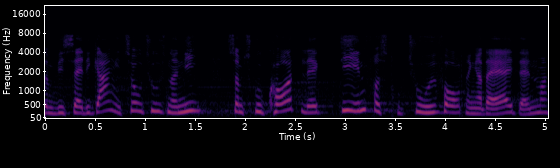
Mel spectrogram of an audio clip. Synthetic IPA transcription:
sɒ̽mʋisæɾ̥iɡ̥ɑ̈ŋ̰it͡sʰo̝̰ːt͡sʰṵːsn̩ɒ̽nḭː | sɒ̽msɡ̥ukʰɒːd̥leɡ̥əd̥ie̝nfʁɑ̈sd̥ʁuɡ̥̚t͡sʰuɐ̰uð̞ˠfɒːd̥ʁeŋɐd̥ɑ̈æɐid̥ænmɑ̈ːɡ̥

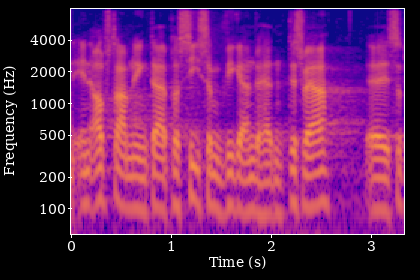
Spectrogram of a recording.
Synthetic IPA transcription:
ne̝nɒ̽b̥sd̥ʁɑ̈m̰ne̝ŋd̥ɑ̈æɐpʰʁɛsḭːsɒ̽mʋiɡ̥æɐnəʋe̝ɦæd̥end̥e̝sʋæɐ | sɒ̽

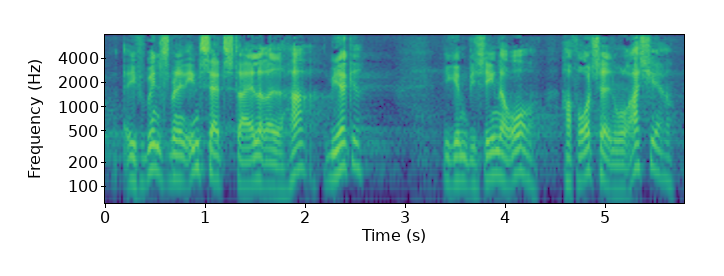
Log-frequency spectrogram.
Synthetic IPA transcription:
ifɒ̽be̝n̰l̩səmed̥ene̝nsæd̥sd̥ɑ̈æləʁɛːð̞̩ˠəɦɑ̈ʋiɐɡ̥ð̩ˠ | iɡ̥en̰m̩d̥ise̝ːnɐːɒ̰ːhɑ̈fɒːt͡sʰɛ̰ːð̩ˠno̝ːnʁɑ̥̈ɕæ̰ːɐ

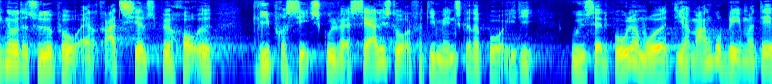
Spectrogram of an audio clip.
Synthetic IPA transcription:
ɡənɔ̽ðˠd̥ɑ̈t͡sʰyːð̞ˠɐpʰɒ̽ʔæd̥ʁad̥sjel̰b̥sb̥e̝hɒ̽ʊ̰ð̞̩ˠ | liːpʰʁɛsḭːsːɡ̥uləʋæːɐsæɐlisd̥o̝ɐ̰d̥fɒ̽d̥imenəsɡ̥ɐd̥ɑ̈b̥o̝ɐ̰id̥i | uðˠsæd̥əb̥o̝ːliɒ̽mʁɔ̽ːðˠɐd̥ihɑ̈mɑ̈ŋəpʰʁo̝b̥le̝̰ːmɐd̥e̝

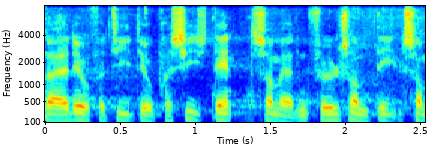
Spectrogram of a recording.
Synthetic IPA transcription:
ɒ̽æɐɾe̝jo̝fɒ̽d̥ḭːd̥e̝jopʰʁɛsḭːsd̥ensɒ̽mæɐd̥enføːl̩sɒ̽məd̥e̝̰ːlsɒ̽m

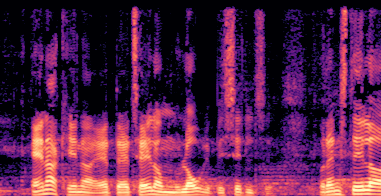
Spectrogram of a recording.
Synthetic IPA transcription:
ænæɐkʰen̰ɐæɐæd̥ɑ̈æɐt͡sʰɛːləɒ̽me̝nulɒʊlib̥e̝sed̥l̩sə | ʋɒɾænsd̥e̝lɐ

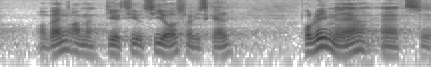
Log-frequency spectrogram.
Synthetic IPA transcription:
ʔɒ̽ʋænʁɑ̈mæd̥iɐɡ̥̚t͡sʰḭʊð̩ˠsʰiːɐɒ̽səʋæʋisɡ̥æl | pʰʁo̝b̥le̝̰ːmð̞̩ˠæɐæd̥

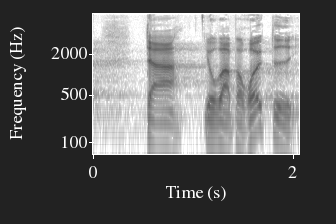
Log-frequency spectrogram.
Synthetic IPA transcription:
d̥ɑ̈jo̝ʋɑ̈b̥e̝ʁœɡ̥̚d̥ð̩ˠ

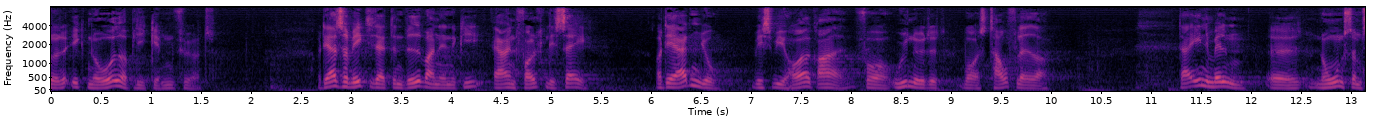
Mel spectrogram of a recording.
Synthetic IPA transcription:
e̝ɡ̥ənɔ̽ːð̞̩ˠɒb̥liːɡ̥emm̩fø̰ɐ̰d̥ | ɒ̽deɐæls̬ɒ̽ʋe̝ɡ̥̚d̥id̥æd̥enʋe̝ð̞ˠʋɑ̈nəe̝næɐɡ̥ḭːæɐe̝nfɒ̽lɡ̥əlisɛ̰ɪ | ɒ̽d̥e̝æɐd̥enjo̝ʋe̝sʋiːhɒ̽ɪɐɡ̥ʁɑ̰̈ːðˠfɒʔuð̞ˠnød̥ð̩ˠʋɒːst͡sʰɑ̈ʊflɛːð̞ˠɐ | d̥ɑ̈æɐe̝̰ːnimel̰m̩ | no̝ːn̩sɒ̽m

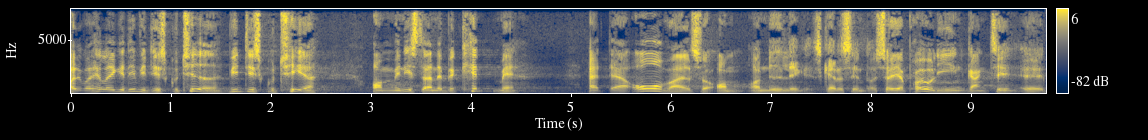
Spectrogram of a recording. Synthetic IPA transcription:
ɒ̽d̥e̝ʋɑhel̰ɐe̝ɡ̥əd̥e̝ʋid̥isɡ̥ut͡sʰe̝̰ːɐð̞̩ˠəʋid̥isɡ̥ut͡sʰe̝̰ːɐɒ̽mːinisd̥ɐɐːnæɐb̥e̝kʰen̰d̥̚me | æ̥ɑæɐʔɒʊɐʋɑ̈ɪ̰l̩sɐʔɒ̽mɒ̽ne̝ð̞ˠleɡ̥əsɡ̥æɾ̥əsen̰d̥ʁɐsɒ̽jɑ̈ɪpʰʁœːʊɐliːe̝nɡ̥ɑ̈ŋ̰t͡sʰe̝

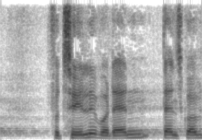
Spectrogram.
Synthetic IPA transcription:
fɒ̽t͡sʰeləʋɒdænd̥æn̰sɡ̥ɒb̥e

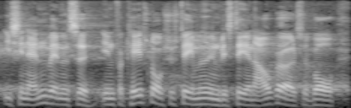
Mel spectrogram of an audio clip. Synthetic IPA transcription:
isinænʋen̰l̩səe̝n̩fɒ̽kʰeːslɒʊsysd̥e̝̰ːmð̩ˠe̝nʋesd̥e̝̰ːɐe̝nɑ̈ʊɡ̥ɶɐlsəʋɒ

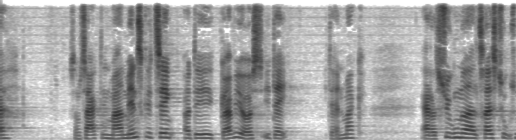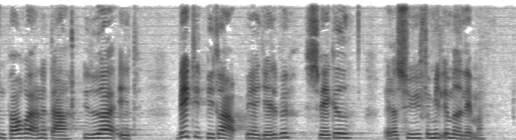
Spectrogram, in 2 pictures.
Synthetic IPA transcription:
æɐ | sɒ̽msɑ̈ɡ̥̚d̥e̝nmɑ̈ːð̞̩ˠmenəsɡ̥əlit͡sʰe̝ŋ̰ɒ̽d̥e̝ɡ̥ɶɐʋiɒ̽sid̥ɛ̰ː | id̥ænmɑ̈ːɡ̥ | ʔæɐɾɑ̈syʊ̰hunɐð̞̩ˠɒhælt͡sʰʁast͡sʰṵːsn̩pʰɒ̽ʁœɶɐnəd̥ɑ̈yðˠɐʔe̝d̥ | ʋe̝ɡ̥̚d̥id̥̚b̥id̥ʁɑ̰̈ʊ̰ʋe̝æjelb̥əsʋeɡ̥əð̞ˠ | ʔelɐsyːəfæmil̰jəmeð̞ˠlem̰ɐ

